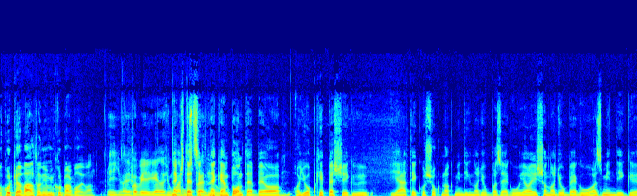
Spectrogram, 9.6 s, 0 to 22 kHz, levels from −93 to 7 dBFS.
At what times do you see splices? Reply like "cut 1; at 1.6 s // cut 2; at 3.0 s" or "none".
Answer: cut 1; at 2.0 s // cut 2; at 2.7 s // cut 3; at 3.1 s // cut 4; at 4.4 s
